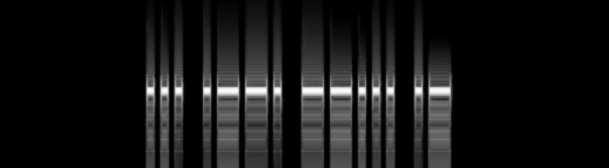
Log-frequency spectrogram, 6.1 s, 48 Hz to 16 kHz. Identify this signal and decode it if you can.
Morse code, heard as a keyed tone, about 17 wpm, 700 Hz. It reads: SP7A
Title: DXCC-100 Call Signs - 4 Characters - 17wpm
